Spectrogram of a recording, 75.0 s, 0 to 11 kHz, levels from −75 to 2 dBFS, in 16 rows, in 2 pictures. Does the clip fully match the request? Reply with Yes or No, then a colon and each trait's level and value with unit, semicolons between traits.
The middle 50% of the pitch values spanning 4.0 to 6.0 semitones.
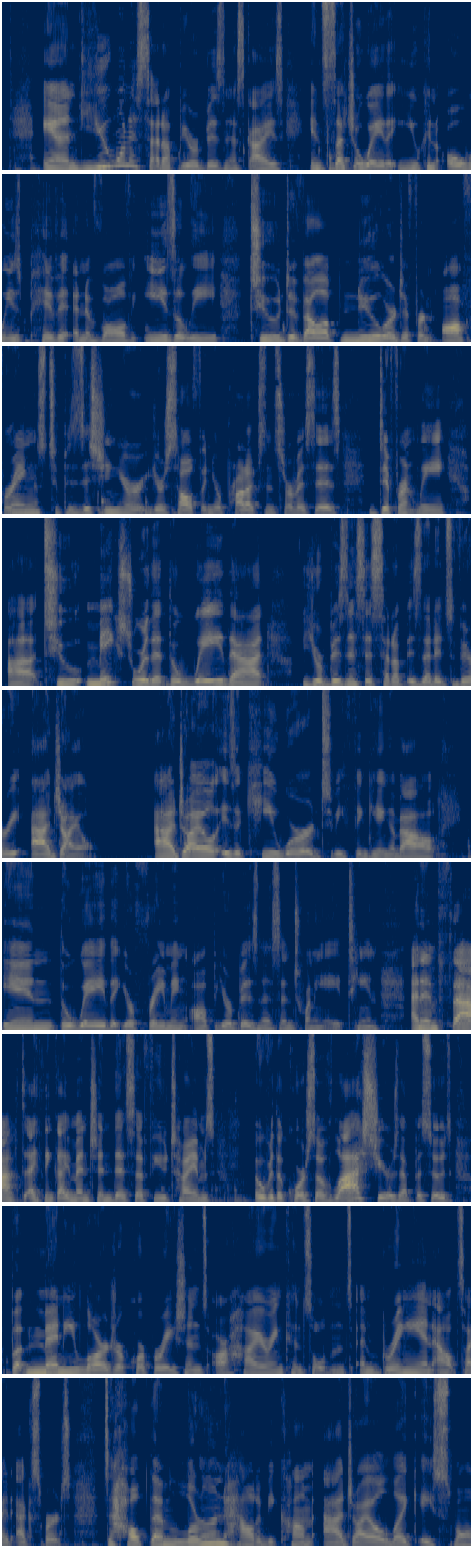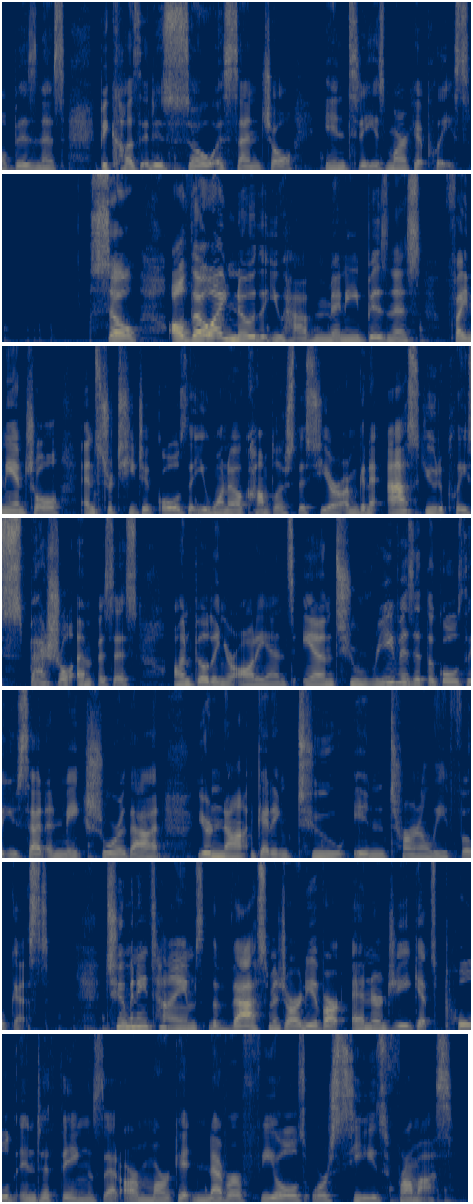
No: average, 3.3 semitones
